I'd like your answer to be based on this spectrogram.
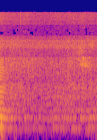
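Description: Honeybees buzzing at a hive during queen introduction, a steady dense drone for just over a second that starts with a sharp knock, close and fairly loud with no voices.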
